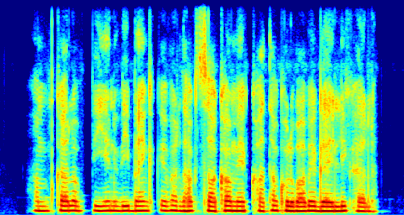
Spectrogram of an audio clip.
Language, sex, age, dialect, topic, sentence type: Magahi, male, 25-30, Western, banking, statement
